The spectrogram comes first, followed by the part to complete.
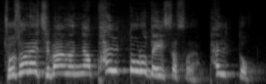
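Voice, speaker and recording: A woman teaching an exam-prep history class in a high voice. She fires rhetorical questions at her students, and her pitch swings widely as she acts out little quoted lines. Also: big pitch swings, brisk. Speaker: history lecturer.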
